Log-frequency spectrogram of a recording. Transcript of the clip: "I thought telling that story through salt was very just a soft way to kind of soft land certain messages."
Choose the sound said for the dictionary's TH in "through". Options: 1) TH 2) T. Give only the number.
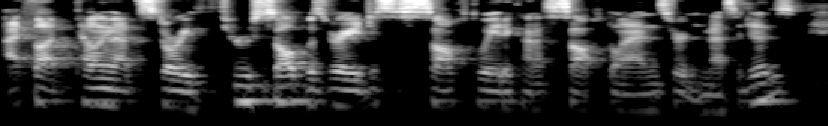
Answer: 1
